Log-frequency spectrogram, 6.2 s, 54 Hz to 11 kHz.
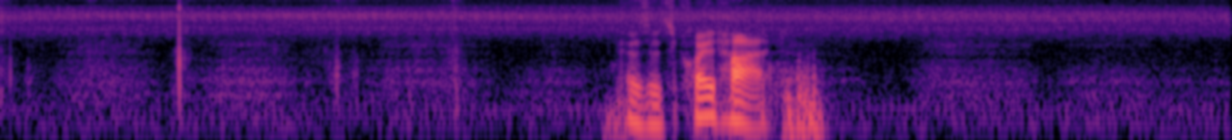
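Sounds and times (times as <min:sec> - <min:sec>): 
cicadas buzzing in summer heat: 0:00.0 - 0:06.1
speech: 0:03.1 - 0:04.2.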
